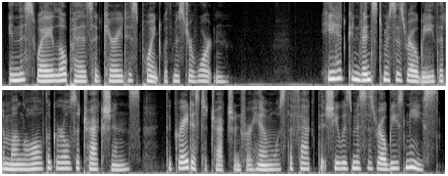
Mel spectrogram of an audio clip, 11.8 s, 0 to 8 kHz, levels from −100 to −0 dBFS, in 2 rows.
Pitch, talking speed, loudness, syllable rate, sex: 195 Hz, 185 wpm, -18 LUFS, 5.0 syllables/s, female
